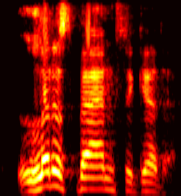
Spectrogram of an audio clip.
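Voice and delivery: put-on British accent. Telling a funny story about a conspiracy theory, quoting its speaker in a british accent. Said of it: "I love to use a British accent for the story".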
